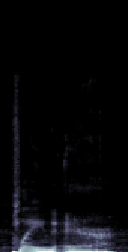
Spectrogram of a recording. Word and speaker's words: plein air: The French pronounce it plein air. Others say plain air.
